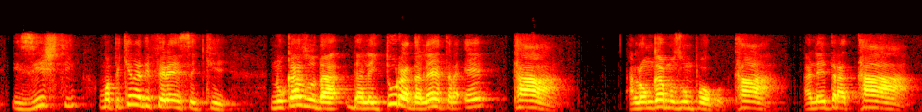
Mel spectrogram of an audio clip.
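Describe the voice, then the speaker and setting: A woman teaching an Arabic alphabet lesson step by step, repeating each syllable slowly for learners to echo. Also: medium pitch. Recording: dull lo-fi sound.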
